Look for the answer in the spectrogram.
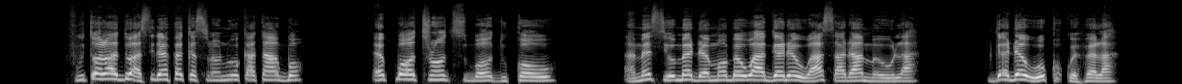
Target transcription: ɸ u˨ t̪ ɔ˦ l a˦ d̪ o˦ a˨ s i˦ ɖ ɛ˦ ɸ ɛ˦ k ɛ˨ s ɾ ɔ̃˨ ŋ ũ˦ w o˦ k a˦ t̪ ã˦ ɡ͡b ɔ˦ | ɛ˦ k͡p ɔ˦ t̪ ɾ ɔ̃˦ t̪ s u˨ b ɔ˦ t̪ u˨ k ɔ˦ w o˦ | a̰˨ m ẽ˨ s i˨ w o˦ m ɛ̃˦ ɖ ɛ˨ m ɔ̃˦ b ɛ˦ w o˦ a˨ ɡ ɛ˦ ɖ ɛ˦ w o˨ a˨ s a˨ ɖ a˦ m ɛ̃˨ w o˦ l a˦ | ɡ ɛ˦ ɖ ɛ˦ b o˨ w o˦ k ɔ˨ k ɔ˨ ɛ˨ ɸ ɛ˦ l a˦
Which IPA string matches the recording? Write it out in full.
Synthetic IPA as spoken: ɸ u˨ t̪ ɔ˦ l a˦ d̪ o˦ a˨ s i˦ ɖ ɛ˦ ɸ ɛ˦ k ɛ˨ s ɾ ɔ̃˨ n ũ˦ w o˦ k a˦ t̪ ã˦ ɡ͡b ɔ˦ | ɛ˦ k͡p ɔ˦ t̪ ɾ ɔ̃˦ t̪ s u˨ b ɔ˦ d̪ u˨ k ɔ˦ w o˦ | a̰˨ m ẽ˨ s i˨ w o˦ m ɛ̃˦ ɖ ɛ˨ m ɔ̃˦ b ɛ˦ w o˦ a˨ ɡ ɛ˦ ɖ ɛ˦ w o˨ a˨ s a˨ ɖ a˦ m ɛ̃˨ w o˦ l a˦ | ɡ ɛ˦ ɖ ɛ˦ w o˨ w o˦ k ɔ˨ k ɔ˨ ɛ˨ ɸ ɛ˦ l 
